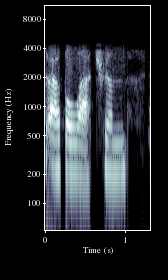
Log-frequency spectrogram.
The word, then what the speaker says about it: Appalachian: So in this part of the region, in the Southern Highlands where I am in Western North Carolina, it's Appalachian, and we tell people it's pronounced. If you don't pronounce it this way, I'm going to throw an Appalachia, and that's how you remember how to pronounce it.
